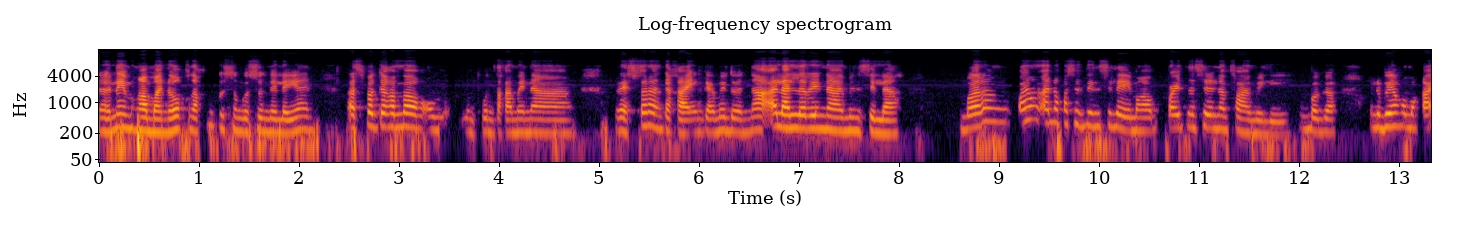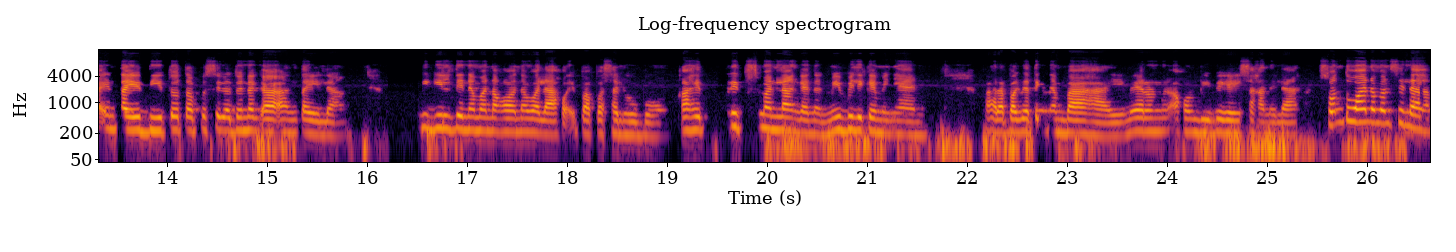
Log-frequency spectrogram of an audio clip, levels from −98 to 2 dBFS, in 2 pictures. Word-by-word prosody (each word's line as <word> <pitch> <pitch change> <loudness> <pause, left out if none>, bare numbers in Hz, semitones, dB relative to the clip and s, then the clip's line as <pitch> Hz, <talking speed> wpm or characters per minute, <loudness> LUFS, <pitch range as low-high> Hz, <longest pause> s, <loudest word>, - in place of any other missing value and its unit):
Lalo 220 -1 +1
na - - +8
yung 260 -1 -1
mga 230 - +8
manok, 215 +2 +4
naku, 225 -1 -4
gustong-gusto 225 -3 -5
nila 210 -1 0
yan. 235 +4 -1 0.4
Tas - - +1
pagkakama 280 -2 +3
um, 240 -1 -7 0.3
hmm, 210 - -14
punta 215 -2 -8
kami 205 +1 -1
ng 205 -1 -2 0.5
restaurant, 265 +5 0
kakain 205 -1 +2
kami 225 +2 -3
do'n, 210 -2 -5
naalala 260 +3 +6
rin 255 0 +2
namin 230 -1 +1
sila. 200 -2 -1 0.6
Parang 280 +9 +2 0.2
parang 405 +5 0
ano 350 - -2
kasi 330 -1 -6
din 295 -1 -4
sila, 285 -2 -3
eh, - - -7
mga 230 0 -2 0.2
part 265 0 +2
na 270 - -7
sila 265 +1 -2
ng 250 -1 -3
family, 195 -5 -5
kumbaga, 220 -3 -5 0.3
"Ano 270 0 -4
ba - - +5
yan 290 - -1
kumakain 260 -2 -1
tayo 240 -2 +8
dito, 230 0 0
tapos 235 0 -3
sila 235 -2 0
do'n 230 +1 0
nag-aantay 205 -3 +1
lang". 175 -1 -7 0.7
Nagi-guilty 255 -1 0
naman 235 -1 0
ako, 220 0 0
na 220 - -3
wala 200 -3 +2
akong - - -7
ipapasalubong, 185 -4 -5 0.2
kahit 235 0 +1 0.2
treats 285 -1 -1
man 260 -2 +2
lang, 235 -1 +3
gano'n, 195 -2 -2
bibili 235 +1 +1
kami 210 -3 -1
niyan, 185 -2 -4 0.6
para 205 -1 +1
pagdating 215 +1 +1
ng 205 - -7
bahay, 185 -4 +2
meron 220 0 0 0.2
akong 215 -2 -6
ibibigay 200 -1 -1
sa - - -6
kanila. - - -3 0.2
Tuwan-tuwa 360 +3 +4
naman 340 -1 +1
sila, 315 -6 +3
225 Hz, 170 wpm, -23 LUFS, 205-255 Hz, 0.7 s, na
